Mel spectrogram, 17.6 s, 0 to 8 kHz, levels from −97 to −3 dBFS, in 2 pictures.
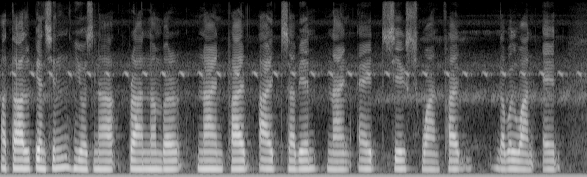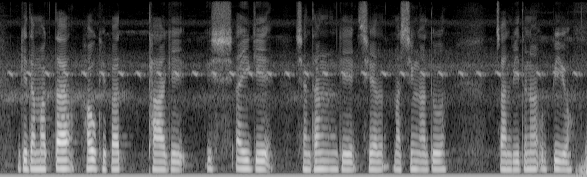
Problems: constant background noise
